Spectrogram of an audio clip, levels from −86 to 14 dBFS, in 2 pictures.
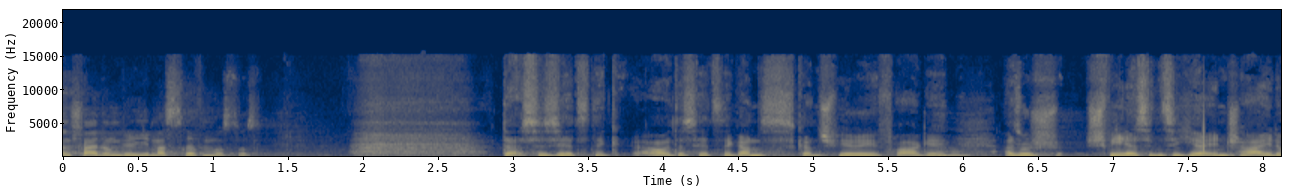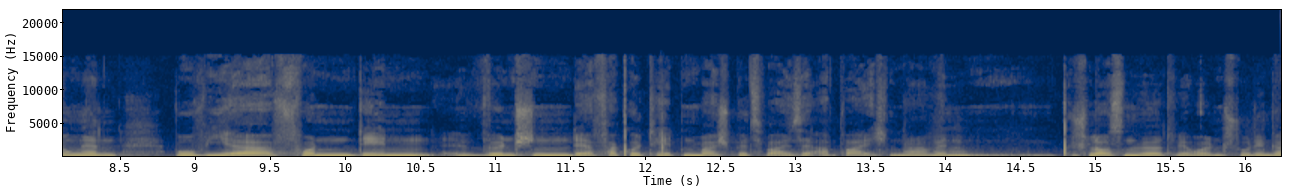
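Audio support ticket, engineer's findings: Loud pop at 7.61 s, a double pop across 11.87–12.14 s, another at 14.81 s, peaking around 20 dB over the sound. Likely a voltage step from a plug, switch or static discharge, shaped downstream into a thump. Audio continues underneath, unlike a dropout.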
